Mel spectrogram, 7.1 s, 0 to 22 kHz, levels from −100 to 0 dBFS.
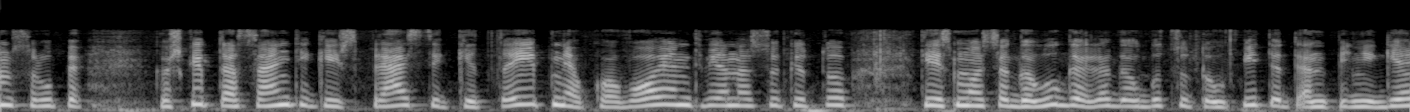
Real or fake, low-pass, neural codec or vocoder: fake; 7.2 kHz; codec, 16 kHz, 16 kbps, FreqCodec, larger model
